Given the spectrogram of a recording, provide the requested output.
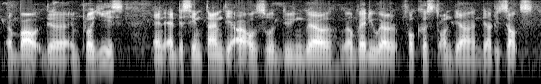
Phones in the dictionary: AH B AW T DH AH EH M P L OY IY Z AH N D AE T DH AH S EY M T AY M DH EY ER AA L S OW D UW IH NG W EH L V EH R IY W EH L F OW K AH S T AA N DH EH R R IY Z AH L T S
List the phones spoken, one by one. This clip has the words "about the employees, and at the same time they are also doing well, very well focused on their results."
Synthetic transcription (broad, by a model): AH B AW T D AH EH M P L OY IY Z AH N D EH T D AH S EY M T AY M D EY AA AA L S OW D UW IH NG W EH L V EH R IY W EH L F OW K AH S T AA N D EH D R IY Z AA L T S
